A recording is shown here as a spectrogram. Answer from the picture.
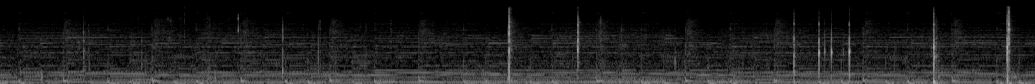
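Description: Plastic electric-fence insulator being fitted onto a steel T-post: a few sharp clicks and snaps, with a quick cluster of them about eight seconds in, over steady background music.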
